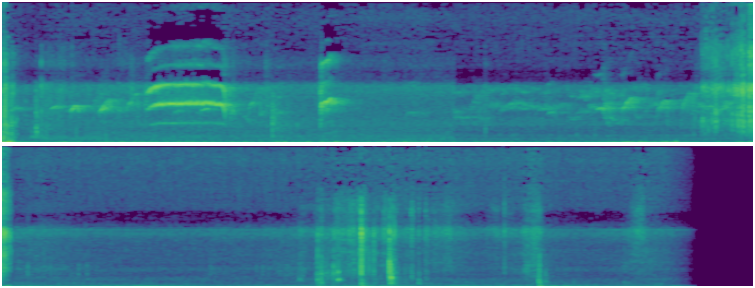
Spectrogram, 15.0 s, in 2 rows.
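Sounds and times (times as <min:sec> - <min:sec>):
wild birds calling: 0:00.0 - 0:07.6
low background rumble: 0:00.0 - 0:14.4.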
